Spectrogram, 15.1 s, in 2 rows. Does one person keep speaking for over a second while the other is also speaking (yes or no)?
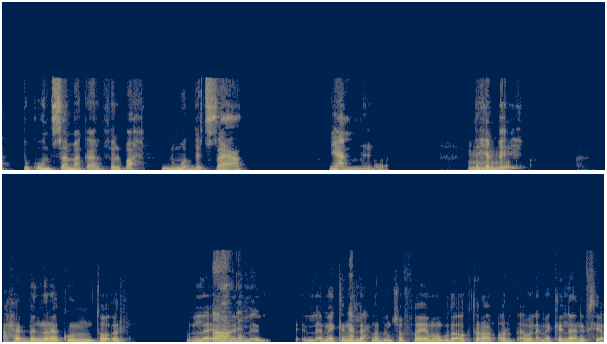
no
